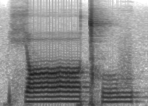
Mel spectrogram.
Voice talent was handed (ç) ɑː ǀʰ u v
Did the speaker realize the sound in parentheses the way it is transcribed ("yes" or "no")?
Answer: yes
